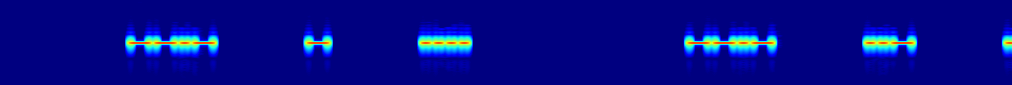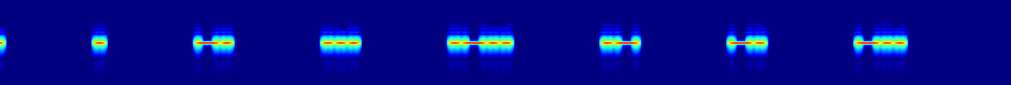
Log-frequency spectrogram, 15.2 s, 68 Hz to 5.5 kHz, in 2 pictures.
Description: Morse code, heard as a keyed tone, about 25 wpm, spaced as for 10 wpm, 600 Hz. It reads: QTH QUEENSLAND
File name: QSO407 10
